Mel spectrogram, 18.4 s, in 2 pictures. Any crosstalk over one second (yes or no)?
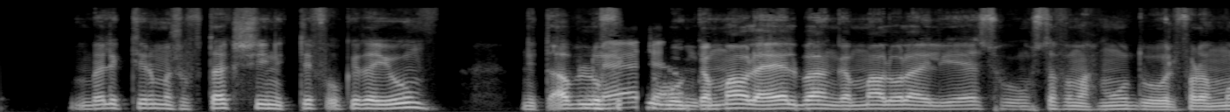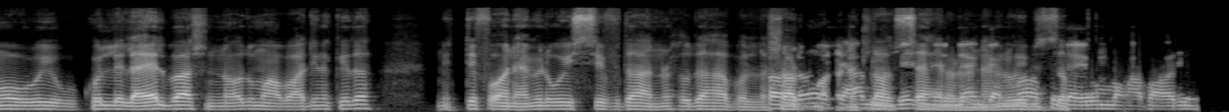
yes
